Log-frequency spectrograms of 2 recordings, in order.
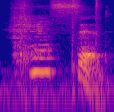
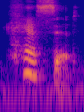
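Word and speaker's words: חסד: And since you have both of them, two segols, then the accent's going to be on this first syllable. Chesed. Chesed.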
